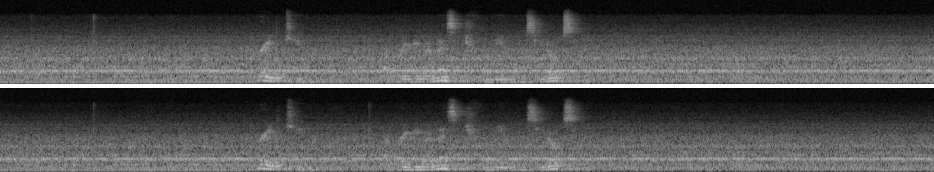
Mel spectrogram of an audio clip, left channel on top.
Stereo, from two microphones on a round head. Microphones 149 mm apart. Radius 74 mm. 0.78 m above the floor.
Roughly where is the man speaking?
Left.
